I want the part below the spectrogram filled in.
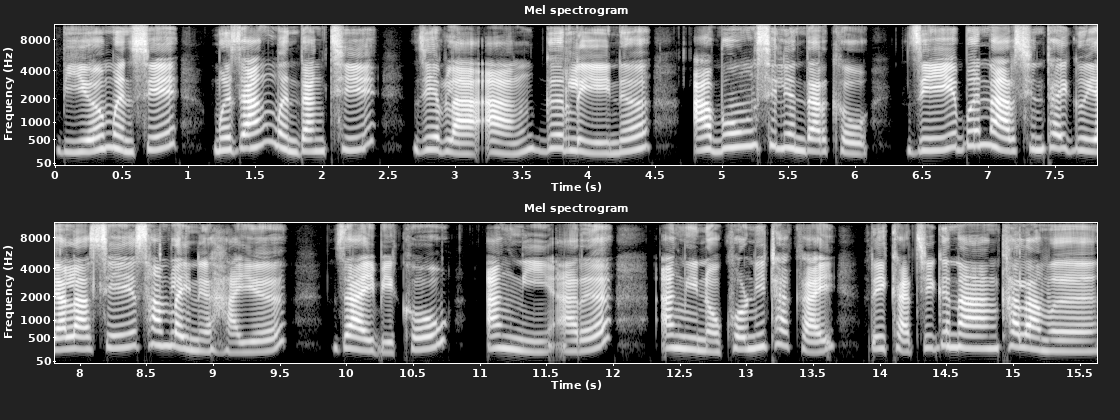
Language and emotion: Bodo, happy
